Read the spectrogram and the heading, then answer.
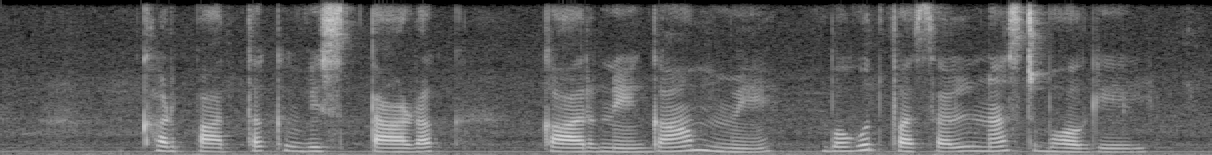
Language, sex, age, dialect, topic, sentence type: Maithili, female, 25-30, Southern/Standard, agriculture, statement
